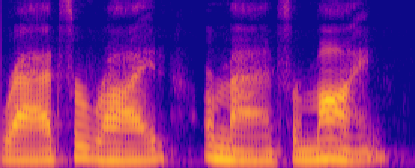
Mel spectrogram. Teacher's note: AAVE also shares pronunciation features with Southern white vernacular dialects. For example, a for I, as in something like rad for ride or man for mine.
